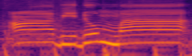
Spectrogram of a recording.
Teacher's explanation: yaitu karena dhommatain bertemu dengan huruf idgham yaitu huruf mim maka tanwin tersebut dimasukkan ke dalam huruf mim disertai dengan dengung maka dibacanya menjadi abidumma contoh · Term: Idgham Bighunnah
